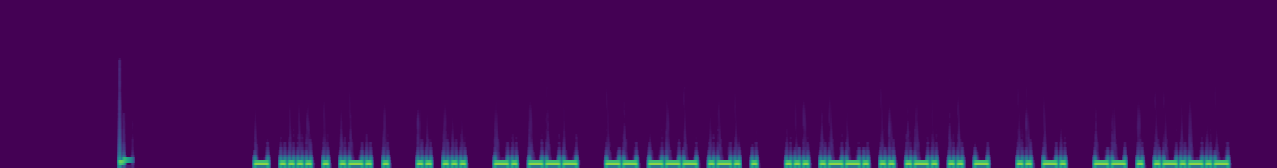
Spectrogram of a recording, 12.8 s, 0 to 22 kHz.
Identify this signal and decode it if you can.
Morse code, heard as a keyed tone, about 28 wpm, 700 Hz. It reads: THERE IS NO MORE SPIRIT IN ME.
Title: Sentences from Top 1400 Words 28wpm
